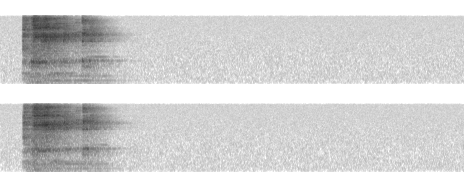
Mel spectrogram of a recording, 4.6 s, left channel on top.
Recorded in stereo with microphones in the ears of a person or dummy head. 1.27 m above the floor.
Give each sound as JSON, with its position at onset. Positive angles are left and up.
{"t": 0.2, "sound": "a rattle", "side_deg": 30, "distance_m": 1.0}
